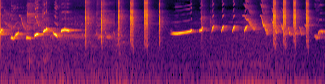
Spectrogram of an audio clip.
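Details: Ketrekan-style white-rumped shama song for provoking rivals: looping whistled notes, a run of sharp rhythmic clicks, a long steady whistle, then more clicks and short whistles.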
